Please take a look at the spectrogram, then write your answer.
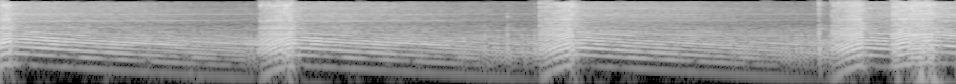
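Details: Two-stroke chainsaw fitted with an aftermarket muffler during a muffler test, on cold start: revving in bursts about every second and a half, spluttering and uneven, smoking a bit until warm.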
